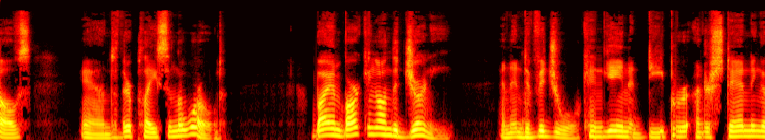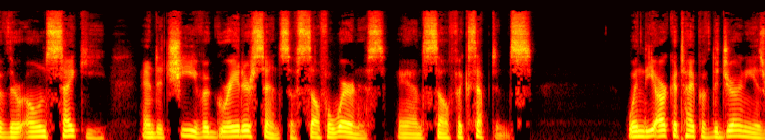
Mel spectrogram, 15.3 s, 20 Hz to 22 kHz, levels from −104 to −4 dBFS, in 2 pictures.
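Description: Repeated packet loss (robotic sound) runs from 1.01 to 3.69 s, ending just before "on the". Short dropouts of up to 39 ms keep arriving, each papered over by stretching the preceding sound, so about 13% of the stretch is patched, giving choppy speech with pieces missing.

Scattered short gaps follow from 4.43 to 7.03 s, starting just after "on the". Around ten isolated holes, the longest roughly 40 ms, are each filled by continuing the last sound, leaving the speech clear but marked by brief ticks, smears and hiccups.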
